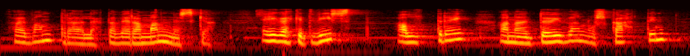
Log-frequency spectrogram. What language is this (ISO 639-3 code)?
isl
